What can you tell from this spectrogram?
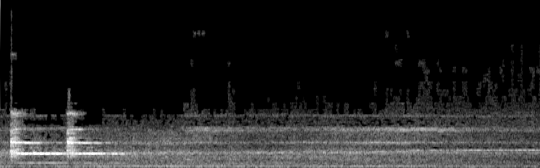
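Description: Tram sounding two quick rings of its warning bell, then running on its rails with a steady low rumble that slowly fades. A thin steady whine comes in about halfway.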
